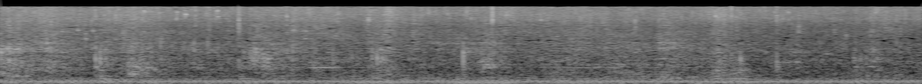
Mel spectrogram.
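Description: Shrimp, garlic and chili cooking in olive oil in a frying pan: a steady sizzle with scattered small pops and crackles, over a low steady hum.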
